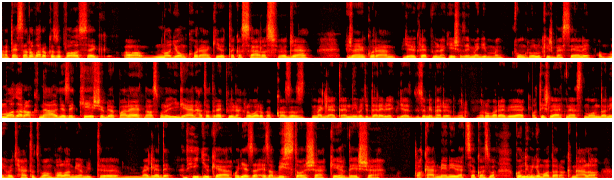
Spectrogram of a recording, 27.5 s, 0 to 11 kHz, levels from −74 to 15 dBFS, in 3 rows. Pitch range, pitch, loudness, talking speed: 125-150 Hz, 135 Hz, -17 LUFS, 185 wpm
